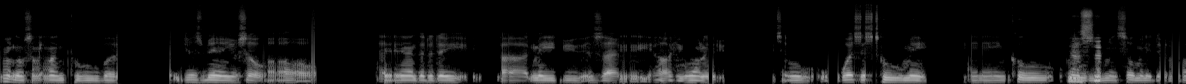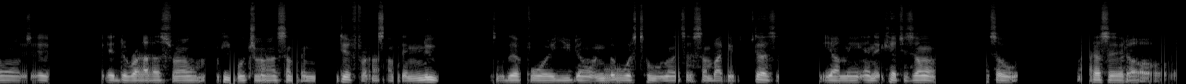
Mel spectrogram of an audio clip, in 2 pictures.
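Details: Adult who stutters, speaking conversationally as co-host of a podcast about living with stuttering; stuttering.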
